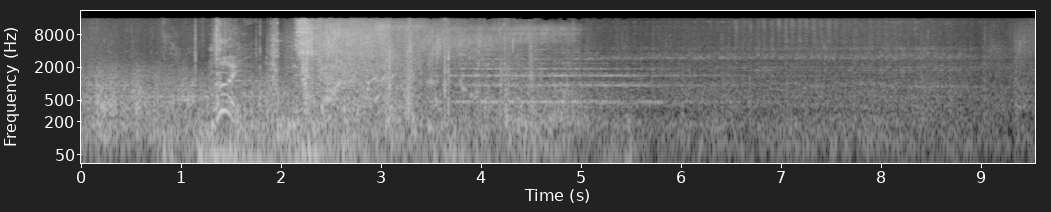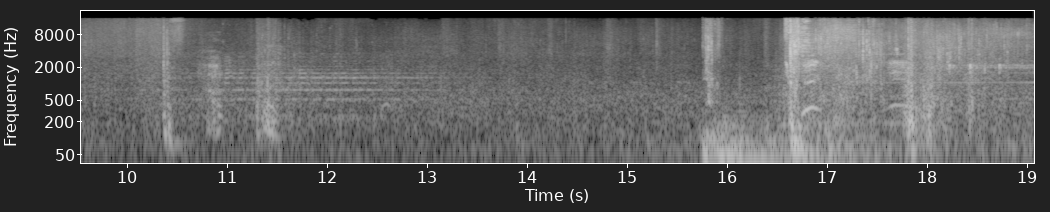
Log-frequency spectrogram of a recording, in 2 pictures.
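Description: A sword slashes into a body with a heavy thud.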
